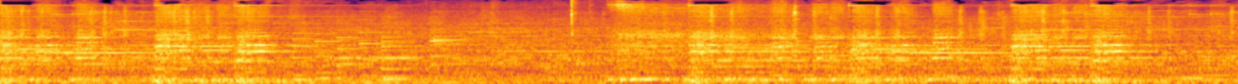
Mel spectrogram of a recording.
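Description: Konami Treasure Voyage slot machine playing its free-games bonus music: a repeating, chiming electronic melody over a steady beat as the reels spin and stop.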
